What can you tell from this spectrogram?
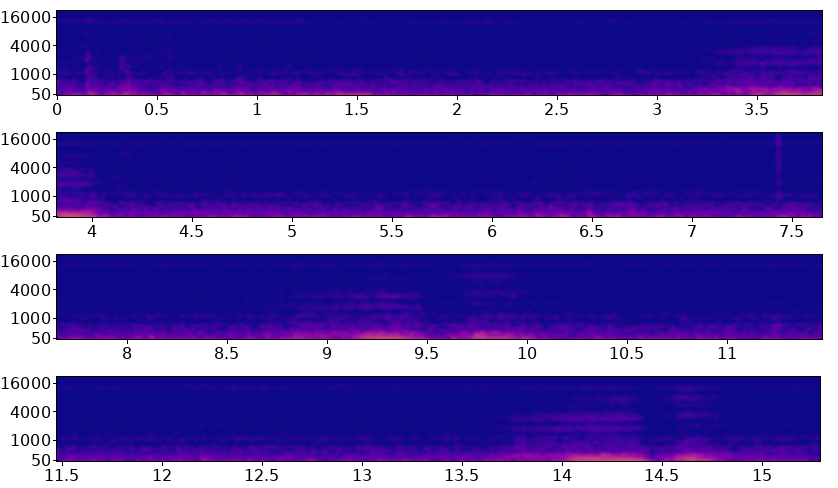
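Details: Beagle named On, one of three dogs at home, asleep and snoring: three low, rasping snore bursts about five seconds apart, each a rough breathy rumble with faint higher overtones, quiet room between them.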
